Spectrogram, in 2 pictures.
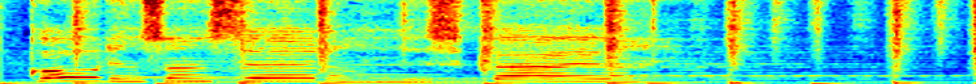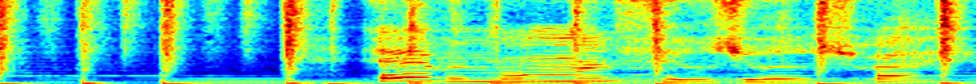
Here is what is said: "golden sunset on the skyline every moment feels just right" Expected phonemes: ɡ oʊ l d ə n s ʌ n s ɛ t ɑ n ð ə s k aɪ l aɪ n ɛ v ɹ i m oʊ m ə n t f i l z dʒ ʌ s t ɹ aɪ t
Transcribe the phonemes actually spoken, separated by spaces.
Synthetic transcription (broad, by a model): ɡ oʊ l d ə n s ʌ n s ɛ t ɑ n ð ə s k aɪ l aɪ n ɛ v ɹ i m oʊ m ə n t f i l z dʒ ʌ s t ɹ aɪ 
